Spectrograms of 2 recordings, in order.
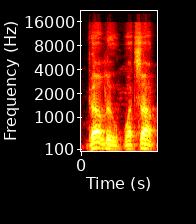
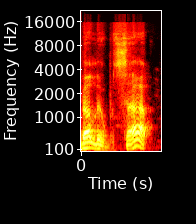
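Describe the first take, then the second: First: It is said in the speaker's plain accent. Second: It is said in a Trinidadian accent. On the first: The speaker calls it wrong. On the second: The speaker calls it right.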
